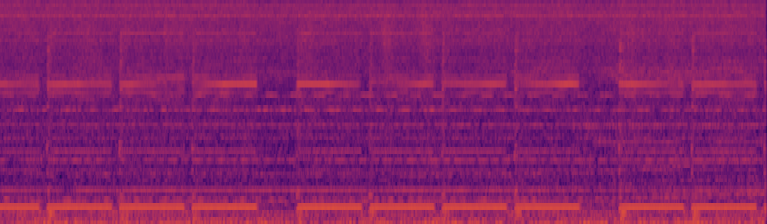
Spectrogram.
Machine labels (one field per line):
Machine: slide rail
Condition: normal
